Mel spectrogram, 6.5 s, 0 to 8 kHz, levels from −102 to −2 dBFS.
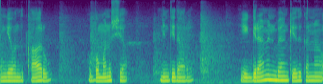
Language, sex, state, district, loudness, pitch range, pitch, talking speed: Kannada, male, Karnataka, Bellary, -18 LUFS, 130-140 Hz, 135 Hz, 100 wpm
